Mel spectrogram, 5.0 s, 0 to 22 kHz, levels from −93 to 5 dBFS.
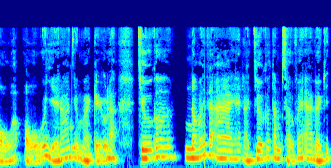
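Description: Audio missing between chunks at 1.08 s and 3.07 s: each time, a few milliseconds of this speech drop out and the two sides butt together with no gap, about 2.0 s apart, likely where a chunked recorder lost a sliver while changing chunks.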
